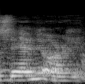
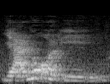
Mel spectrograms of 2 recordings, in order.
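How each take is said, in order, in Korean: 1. 이 단어는 'j' 소리로 시작해요. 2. 이 단어는 'y' 소리로 시작해요. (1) "일월은 영어로 뭐예요?" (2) "라틴 발음으로는"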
